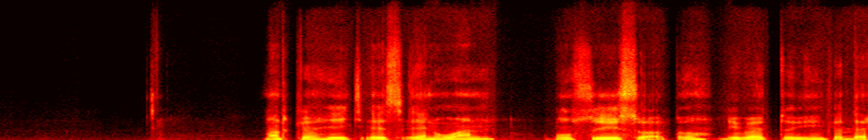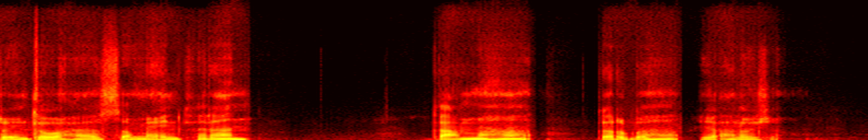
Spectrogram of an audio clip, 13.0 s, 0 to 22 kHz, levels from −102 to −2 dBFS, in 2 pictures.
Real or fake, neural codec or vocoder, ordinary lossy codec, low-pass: fake; codec, 44.1 kHz, 7.8 kbps, DAC; none; none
